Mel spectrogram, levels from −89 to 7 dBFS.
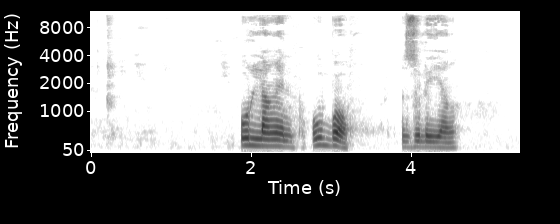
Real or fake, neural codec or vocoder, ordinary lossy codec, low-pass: real; none; AAC, 48 kbps; 10.8 kHz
